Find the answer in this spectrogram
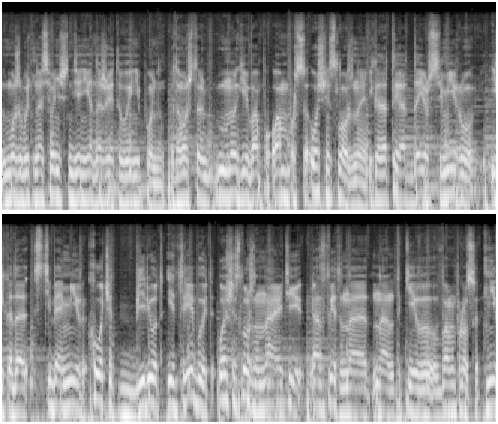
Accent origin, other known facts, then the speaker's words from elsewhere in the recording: Saint Petersburg, Russia; Мы из Петербурга, мы озабочены концептуальностью.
